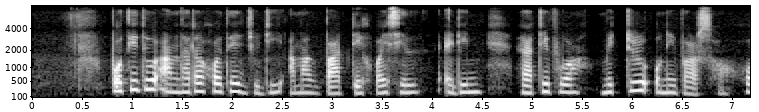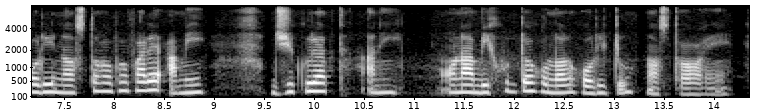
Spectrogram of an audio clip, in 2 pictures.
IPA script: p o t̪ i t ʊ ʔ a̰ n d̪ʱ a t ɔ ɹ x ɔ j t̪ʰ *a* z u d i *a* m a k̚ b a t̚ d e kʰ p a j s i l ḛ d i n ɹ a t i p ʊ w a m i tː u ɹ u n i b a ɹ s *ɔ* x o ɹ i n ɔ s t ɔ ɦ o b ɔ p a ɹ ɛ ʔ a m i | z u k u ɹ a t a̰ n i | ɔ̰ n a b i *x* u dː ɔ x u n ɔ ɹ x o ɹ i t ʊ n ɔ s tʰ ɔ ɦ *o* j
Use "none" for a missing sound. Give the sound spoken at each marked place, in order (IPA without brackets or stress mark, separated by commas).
ɛ, a, ɔ, x, ɔ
